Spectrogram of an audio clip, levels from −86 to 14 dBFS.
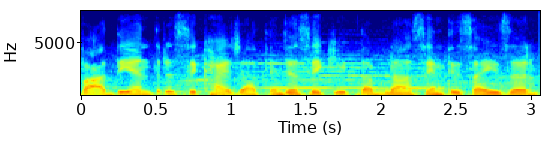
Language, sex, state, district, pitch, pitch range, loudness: Hindi, female, Chhattisgarh, Bastar, 190 Hz, 185-200 Hz, -14 LUFS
